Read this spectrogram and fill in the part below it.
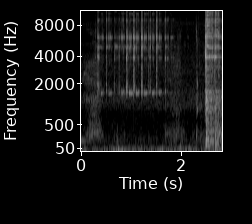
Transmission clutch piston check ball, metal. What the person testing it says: you hear it rattling it's good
